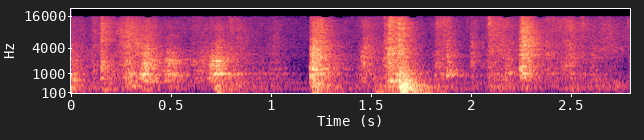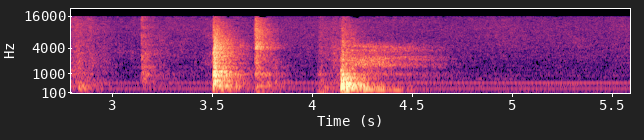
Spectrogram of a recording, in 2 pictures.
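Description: A string of sharp knocks and rustles from a cardboard box and kitchen items being handled, the loudest about a second and a half in and again about four seconds in.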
